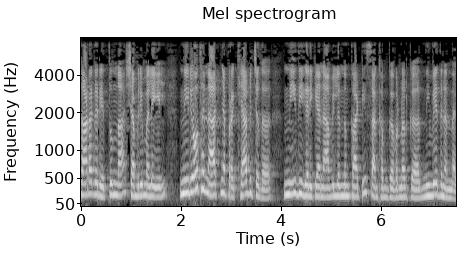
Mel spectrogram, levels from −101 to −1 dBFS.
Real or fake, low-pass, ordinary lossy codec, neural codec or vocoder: real; 7.2 kHz; none; none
